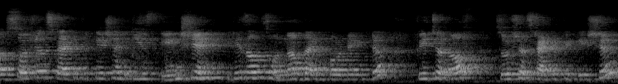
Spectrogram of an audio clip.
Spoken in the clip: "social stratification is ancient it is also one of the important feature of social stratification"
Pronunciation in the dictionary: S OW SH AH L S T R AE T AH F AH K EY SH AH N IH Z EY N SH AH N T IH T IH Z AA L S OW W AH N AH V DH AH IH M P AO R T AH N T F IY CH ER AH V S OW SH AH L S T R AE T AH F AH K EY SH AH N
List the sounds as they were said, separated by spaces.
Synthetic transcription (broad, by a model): S OW SH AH L S T R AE T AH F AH K EY SH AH N IH Z EY N SH AH N T IH T IH Z AA L S OW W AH N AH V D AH IH M P AO R T AH N T F IY CH ER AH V S OW SH AH L S T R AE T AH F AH K EY SH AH N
